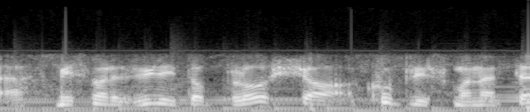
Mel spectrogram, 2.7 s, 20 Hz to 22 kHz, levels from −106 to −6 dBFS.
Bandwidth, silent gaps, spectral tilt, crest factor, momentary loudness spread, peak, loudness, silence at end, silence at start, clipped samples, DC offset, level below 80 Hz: 4.4 kHz; none; -9 dB/octave; 16 dB; 3 LU; -4 dBFS; -19 LUFS; 0 s; 0 s; under 0.1%; under 0.1%; -40 dBFS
